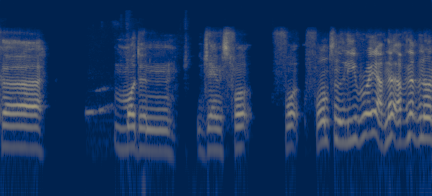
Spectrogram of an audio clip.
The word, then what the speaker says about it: Fauntleroy: Kind of like a modern James Fontaine Leroy. I've never known how to say his name. James Fauntleroy.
